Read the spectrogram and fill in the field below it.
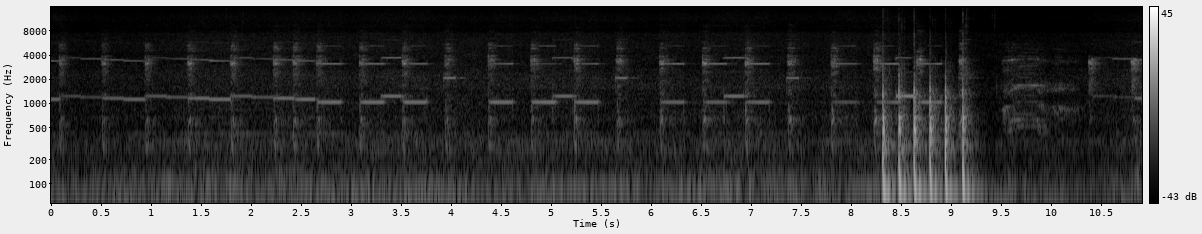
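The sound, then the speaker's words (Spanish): An electronic doorbell rings over and over in a steady, insistent pattern, then a quick burst of about half a dozen loud knocks pounds on the door near the end. “abrí la puerta. Apúrate.”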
